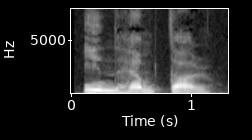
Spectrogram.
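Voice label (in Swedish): "inhämtar", Swedish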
